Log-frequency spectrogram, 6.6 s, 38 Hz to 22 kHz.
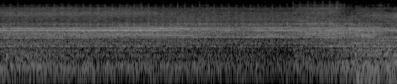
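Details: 2002 Chevrolet Astro just after thermostat replacement for overheating, coolant topped off, started to check leaks before warming up: even, steady idle with a smooth low rumble and no knocks, misses or squeals; normal idle.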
